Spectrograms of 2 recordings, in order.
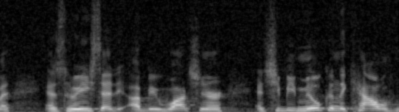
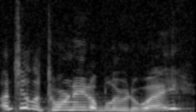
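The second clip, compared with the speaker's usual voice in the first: deadpan grandma; 6 semitones higher than usual. Retold or imitated. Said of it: "she goes".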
